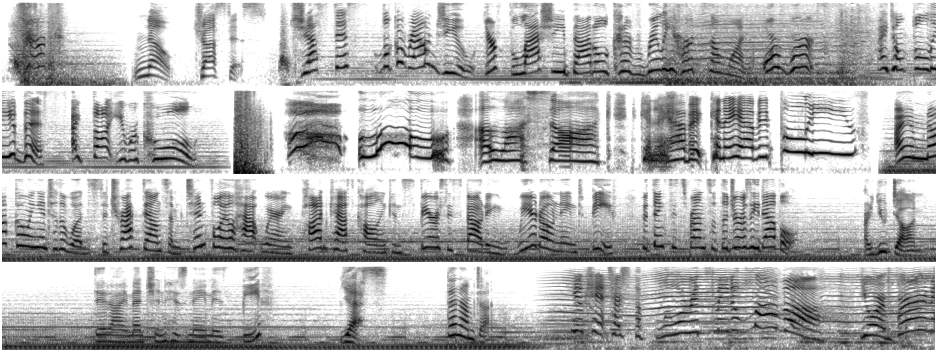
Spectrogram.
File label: Animation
